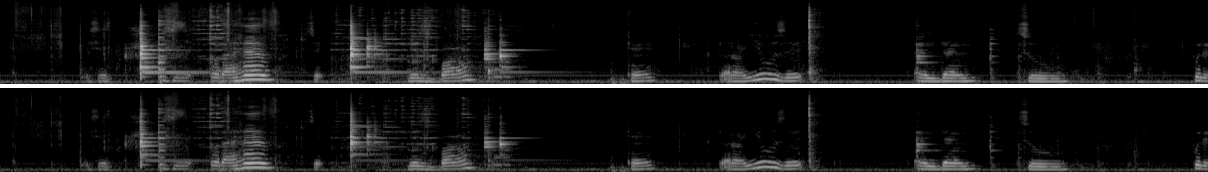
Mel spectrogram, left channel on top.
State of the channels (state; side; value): quieter; right; 3.6 dB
